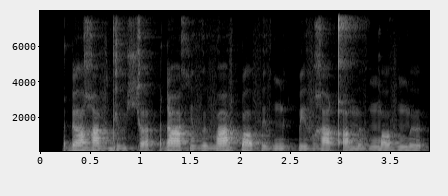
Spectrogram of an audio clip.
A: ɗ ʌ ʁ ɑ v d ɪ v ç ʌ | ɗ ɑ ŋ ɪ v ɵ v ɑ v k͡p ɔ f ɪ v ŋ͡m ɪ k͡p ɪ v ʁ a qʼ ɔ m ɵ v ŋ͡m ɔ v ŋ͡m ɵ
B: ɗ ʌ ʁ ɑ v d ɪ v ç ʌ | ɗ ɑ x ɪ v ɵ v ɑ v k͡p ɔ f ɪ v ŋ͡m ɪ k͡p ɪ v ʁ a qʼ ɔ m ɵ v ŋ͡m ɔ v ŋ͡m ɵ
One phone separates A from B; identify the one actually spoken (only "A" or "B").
B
